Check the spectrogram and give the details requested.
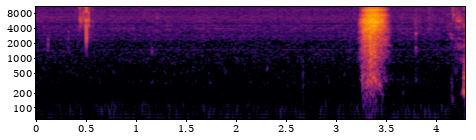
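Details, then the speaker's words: Sneeze just before bed: one sharp, explosive sneeze after a brief sniff in a quiet room; a single sneeze. "i miss actually missed a few sneezes before i started recording well this could have been one of the best ones ever see"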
